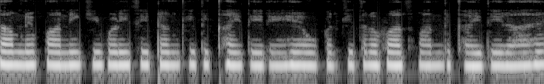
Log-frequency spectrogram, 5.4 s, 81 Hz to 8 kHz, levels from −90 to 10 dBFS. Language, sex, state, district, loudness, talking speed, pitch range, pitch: Hindi, female, Uttar Pradesh, Jyotiba Phule Nagar, -14 LUFS, 185 wpm, 230-235 Hz, 230 Hz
